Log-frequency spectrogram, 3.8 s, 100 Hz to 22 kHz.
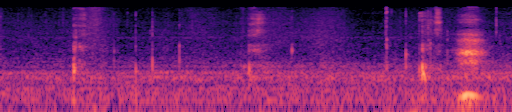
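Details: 8-week-old infant: several short, sharp catches in breathing over a few seconds, with faint room noise; hiccups.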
